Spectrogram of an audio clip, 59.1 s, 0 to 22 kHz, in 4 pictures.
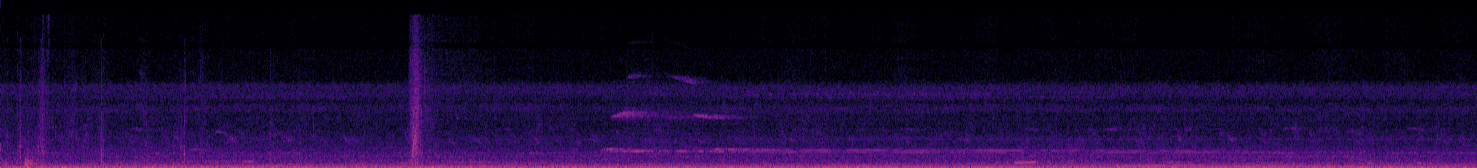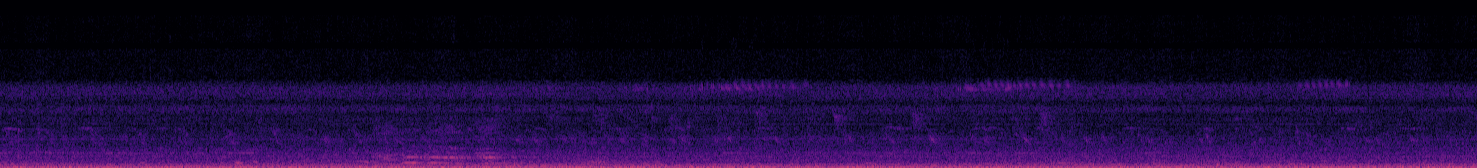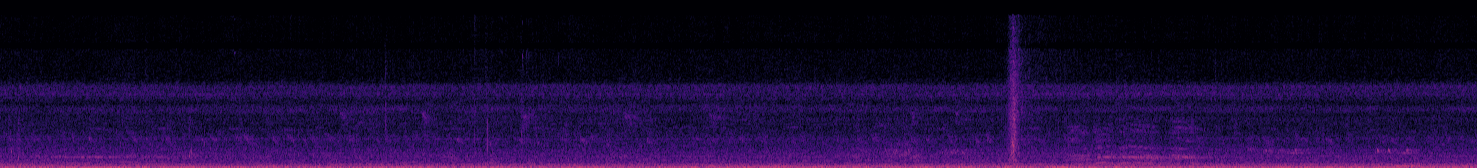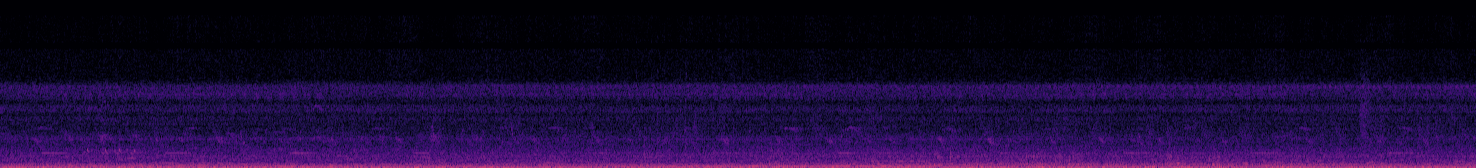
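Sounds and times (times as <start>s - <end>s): sharp click: 4.1s - 4.4s.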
